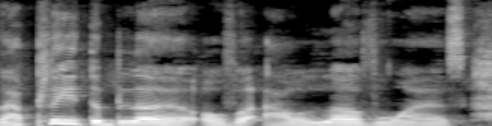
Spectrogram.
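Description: The woman's speech moves at a moderate pace. Her voice sits at a medium pitch. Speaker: prayer podcast host. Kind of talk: fervent prayer. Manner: impassioned, commanding; repetitive, rhythmic, with Hallelujah exclamations.

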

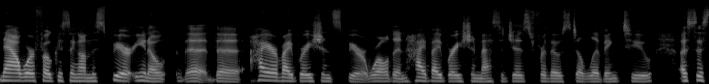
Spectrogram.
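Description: A woman with an American accent speaks at a fairly quick pace in a very deep, low pitch with a bright, sharp tone, recorded very cleanly against a silent background with a dry, close sound and no echo. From Philadelphia, US. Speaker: psychic medium. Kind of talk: casual interview chat.

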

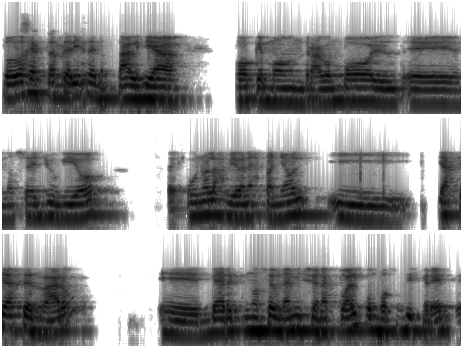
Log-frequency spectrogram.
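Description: Audible room echo surrounds a man who speaks very slowly at a medium pitch with fairly even intonation. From Venezuela. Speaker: designer and programmer. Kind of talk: casual chat.

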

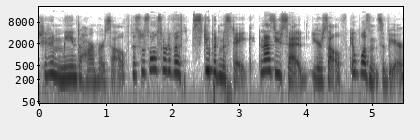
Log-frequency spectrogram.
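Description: A woman's high voice with very wide pitch swings, at a moderate pace with hardly any pauses. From Canada. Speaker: guest. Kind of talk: casual chat.

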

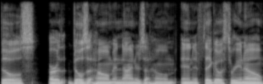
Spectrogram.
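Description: On a very clean recording with a silent background, a man with an American accent speaks at a moderate pace in a very deep, low pitch with monotone, flat intonation. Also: dry, close sound with no echo. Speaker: sports podcast host. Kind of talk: casual chat.

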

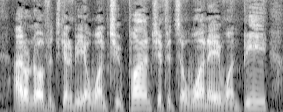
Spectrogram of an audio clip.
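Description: A man with a plain, everyday voice speaks at a fairly quick pace in a medium pitch. His pitch varies in an ordinary way, and the recording is very clean with a silent background. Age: 40s. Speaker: fantasy football podcast host. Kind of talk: casual solo commentary. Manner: casual, with fillers and profanity.

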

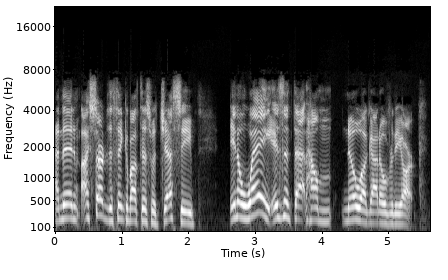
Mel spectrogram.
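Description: A high-pitched man's voice with an American accent and very even loudness. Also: ordinary pitch variation, moderate pace. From Massachusetts. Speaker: author and podcast guest. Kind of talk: casual chat. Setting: Skype call.

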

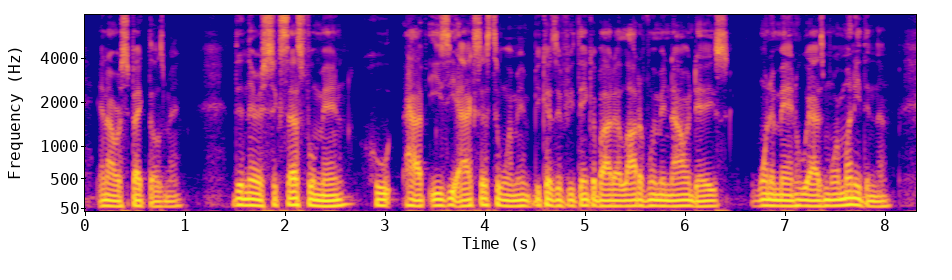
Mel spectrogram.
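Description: A man's very deep, low, dark and mellow voice, very fast and monotone with flat intonation, in a very clean recording with a silent background. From US Midwest, Cleveland, Ohio. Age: 20s. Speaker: entrepreneur. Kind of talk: casual chat.

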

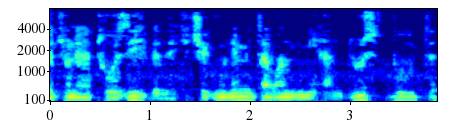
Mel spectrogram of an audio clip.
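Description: With monotone, flat intonation, a man talks at a fairly low pitch. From Iran, Mazandaran. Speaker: book discussion leader. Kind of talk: lecture.

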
